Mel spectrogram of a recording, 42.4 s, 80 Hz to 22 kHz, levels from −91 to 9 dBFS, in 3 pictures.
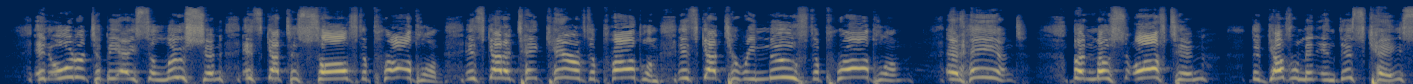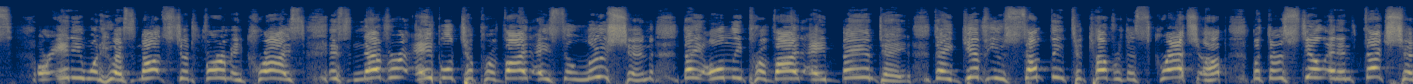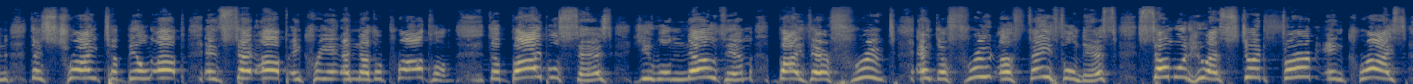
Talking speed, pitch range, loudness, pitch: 150 wpm, 315-375 Hz, -24 LUFS, 345 Hz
